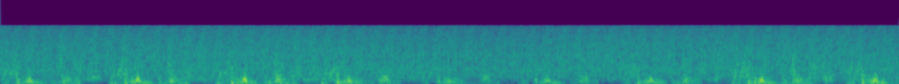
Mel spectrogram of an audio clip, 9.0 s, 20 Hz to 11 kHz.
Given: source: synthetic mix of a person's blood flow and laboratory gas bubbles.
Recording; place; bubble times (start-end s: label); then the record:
Doppler ultrasound of blood flow; precordium
8.13-8.33 s: bubbles
From the record:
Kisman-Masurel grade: 111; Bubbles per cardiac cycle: 1 to 2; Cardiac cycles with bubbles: 1 to 10%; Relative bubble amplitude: barely perceptible (0.100 to 0.250); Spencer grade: 1 (occasional bubble signal discernible with the cardiac motion signal, with majority of cardiac periods free of bubbles); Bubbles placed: anywhere in the cardiac cycle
